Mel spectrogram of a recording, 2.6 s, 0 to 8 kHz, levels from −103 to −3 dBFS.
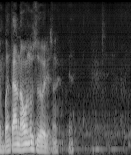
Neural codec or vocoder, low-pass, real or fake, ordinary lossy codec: codec, 16 kHz, 4 kbps, X-Codec, WavLM features, trained on Multilingual LibriSpeech; none; fake; none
